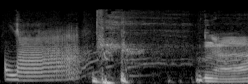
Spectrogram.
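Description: A loud, close, buzzy fart: a long droning blast, a few sputtering pops in the middle, then a final toot that bends upward in pitch like a question. No talking.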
